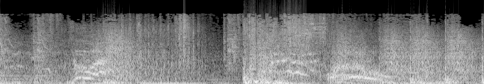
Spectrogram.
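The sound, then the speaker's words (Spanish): Gunshots fired at the mummy of Imhotep in a film action scene: a loud volley of booming shots and crashing impacts, with voices mixed in. “el dispara a la momia de Imhotep.”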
